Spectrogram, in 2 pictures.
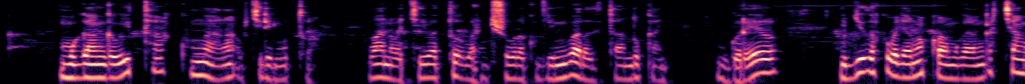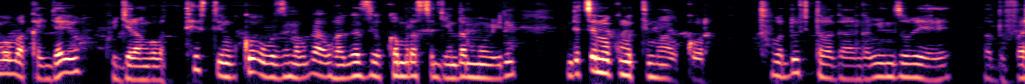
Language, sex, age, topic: Kinyarwanda, male, 18-24, health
